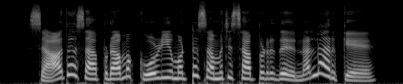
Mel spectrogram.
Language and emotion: Tamil, happy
